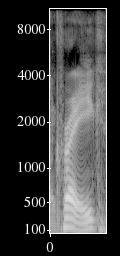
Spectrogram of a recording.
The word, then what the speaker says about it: Craig: Quantum VES apparently everyone's upset with how we pronounced Craig Daniel Craig it's Craig Craig Gavin was just like Daniel Craig [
